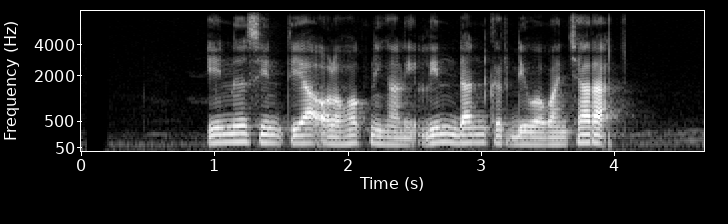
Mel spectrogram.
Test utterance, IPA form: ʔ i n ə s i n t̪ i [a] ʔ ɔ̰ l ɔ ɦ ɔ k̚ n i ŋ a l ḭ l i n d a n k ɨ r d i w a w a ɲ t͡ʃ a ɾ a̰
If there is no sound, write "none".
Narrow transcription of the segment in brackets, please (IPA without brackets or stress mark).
a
